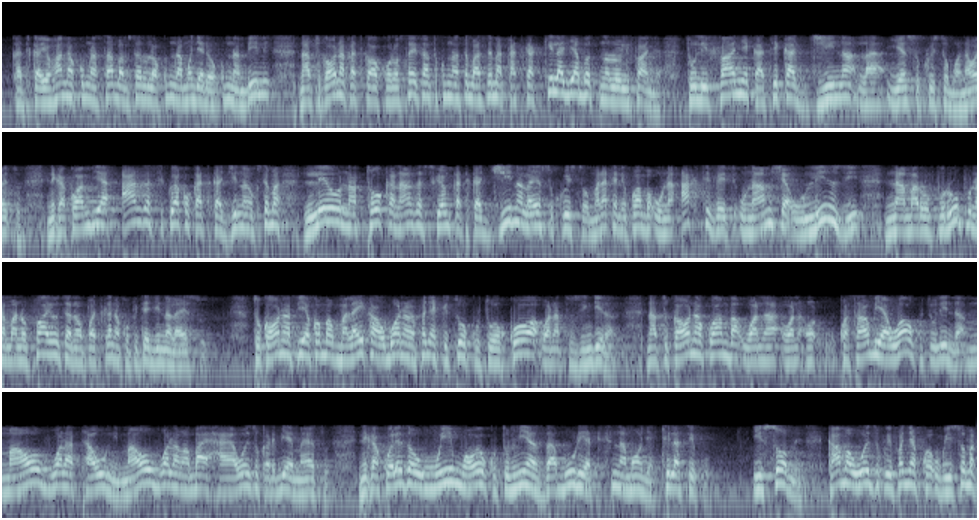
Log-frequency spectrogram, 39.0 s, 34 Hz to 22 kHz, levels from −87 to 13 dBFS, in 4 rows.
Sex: male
